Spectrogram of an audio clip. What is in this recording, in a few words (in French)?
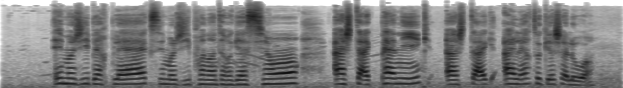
geek blasée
